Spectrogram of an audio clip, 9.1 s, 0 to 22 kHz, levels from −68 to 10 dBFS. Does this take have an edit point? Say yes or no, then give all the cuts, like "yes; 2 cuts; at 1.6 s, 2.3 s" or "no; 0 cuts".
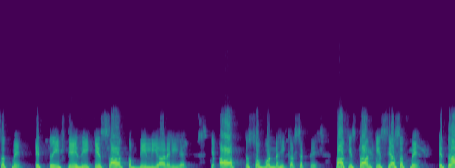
no; 0 cuts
